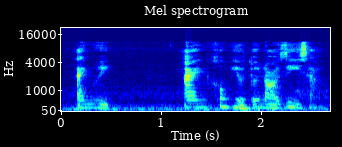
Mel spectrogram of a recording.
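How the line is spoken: Cold, impatient question. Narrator (Vietnamese): lạnh lùng, hỏi với vẻ không kiên nhẫn

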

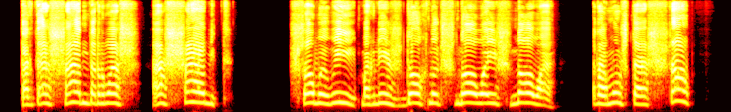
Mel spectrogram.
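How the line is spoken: Dramatic pause, sudden loud shriek. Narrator (Russian): Шнырка сделал драматическую паузу и внезапно громко заверещал

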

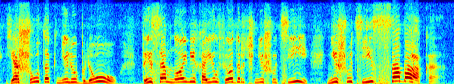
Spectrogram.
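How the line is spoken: Irritated, escalating shout. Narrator (Russian): Раздражение, помимо воли, с новой силой поднялось в Типуеве, и он закричал, распаляя себя

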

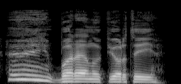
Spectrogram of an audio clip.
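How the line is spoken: Heavy sigh. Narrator (Russian): тяжело вздохнула

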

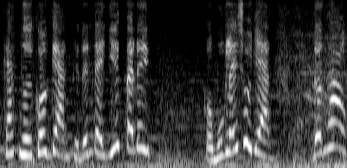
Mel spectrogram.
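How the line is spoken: Shouting. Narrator (Vietnamese): la lên

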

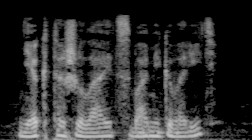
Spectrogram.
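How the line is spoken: Close whisper. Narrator (Russian): итальянец Фортини склонился к моему плечу и прошептал

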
